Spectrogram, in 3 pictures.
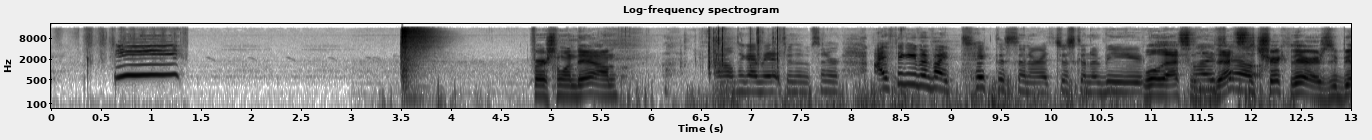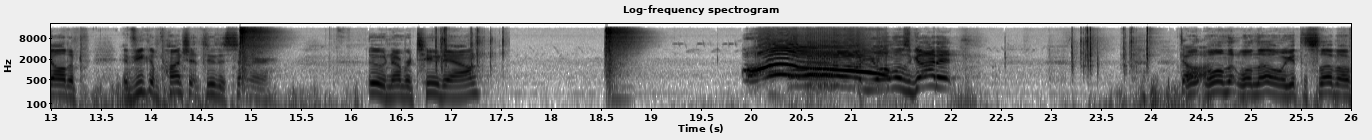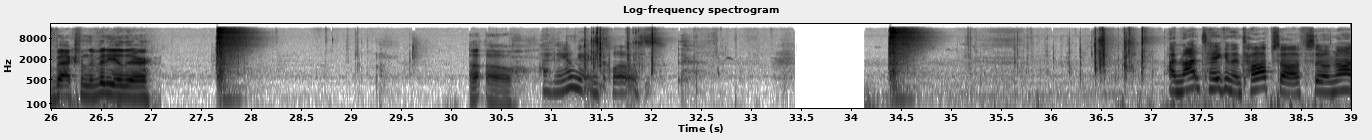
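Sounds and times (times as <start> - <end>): air rifle shot: 3.5 - 4.0, 18.5 - 19.0, 27.6 - 28.2, 34.4 - 34.9.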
